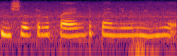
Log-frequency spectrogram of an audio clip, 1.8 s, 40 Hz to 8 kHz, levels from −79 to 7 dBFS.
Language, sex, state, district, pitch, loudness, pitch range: Hindi, female, Bihar, Purnia, 295 Hz, -14 LUFS, 285-305 Hz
